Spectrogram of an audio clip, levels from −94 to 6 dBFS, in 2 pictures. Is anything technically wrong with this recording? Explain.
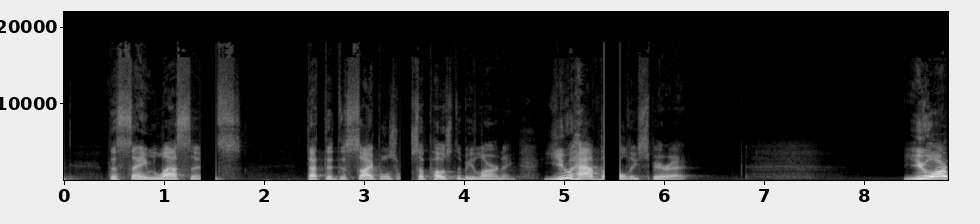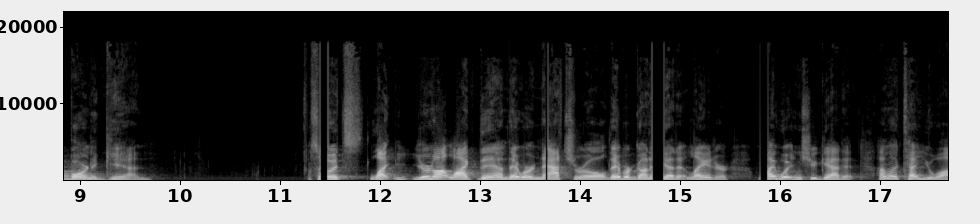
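Yes. The speech drops out seven times in blocks of digital silence: 1.36 to 1.52 s (160 ms, just after "the same"), 3.36 to 3.48 s (120 ms), 5.40 to 5.56 s (160 ms), 11.40 to 11.48 s (80 ms, just before "it's like you're not"), 13.65 to 13.68 s (27 ms, just before "they were going"), 14.72 to 14.84 s (120 ms) and 15.80 to 15.88 s (80 ms). In each gap the samples have been replaced by zeros, most likely because the output buffer was not filled in time. The signal stops and restarts without any fade. The gaps sound like short holes in the speech, the 27 ms one the briefest.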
